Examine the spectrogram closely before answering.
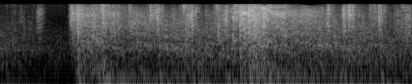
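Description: A gunshot cracks.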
